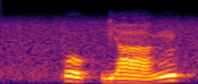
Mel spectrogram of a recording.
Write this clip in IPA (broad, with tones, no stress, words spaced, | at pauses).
po˨˩k̚ja˩˦ŋ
